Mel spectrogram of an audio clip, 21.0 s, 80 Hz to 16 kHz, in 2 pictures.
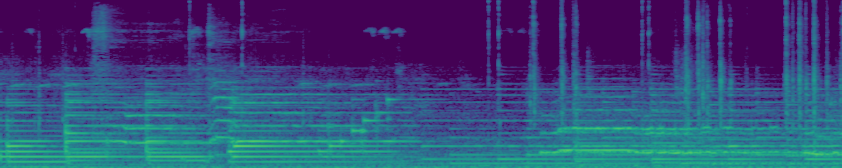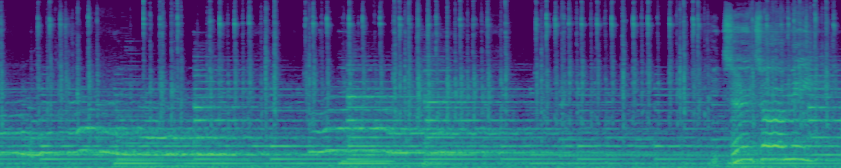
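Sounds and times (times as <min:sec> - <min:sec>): soft background music: 0:00.0 - 0:21.0
computer keyboard typing: 0:06.1 - 0:21.0.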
